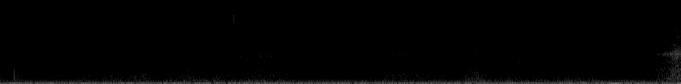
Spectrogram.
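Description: A pencil scratches teeth onto paper while drawing a Godzilla face, with soft, quick, repeated strokes close by and no voices.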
